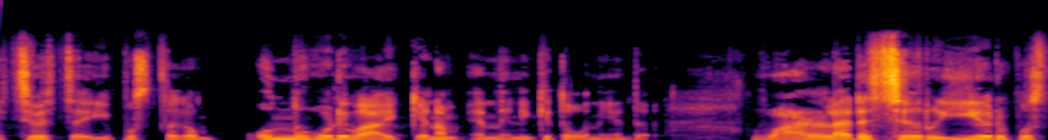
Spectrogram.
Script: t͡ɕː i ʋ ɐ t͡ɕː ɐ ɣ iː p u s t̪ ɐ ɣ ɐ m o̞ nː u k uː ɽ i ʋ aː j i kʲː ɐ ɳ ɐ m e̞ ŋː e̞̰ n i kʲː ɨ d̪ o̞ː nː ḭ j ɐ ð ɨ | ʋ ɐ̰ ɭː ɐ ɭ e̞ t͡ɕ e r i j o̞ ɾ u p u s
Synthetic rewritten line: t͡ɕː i ʋ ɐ t͡ɕː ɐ iː p u s t̪ ɐ ɣ ɐ m o̞ nː u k uː ɽ i ʋ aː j i kʲː ɐ ɳ ɐ m e̞ nː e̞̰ n i kʲː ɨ t̪ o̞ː nː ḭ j ɐ ð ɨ | ʋ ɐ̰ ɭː ɐ ɾ e̞ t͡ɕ e r i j o̞ ɾ u p u s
